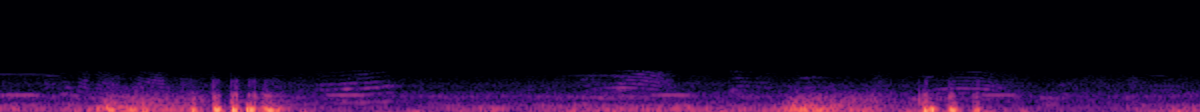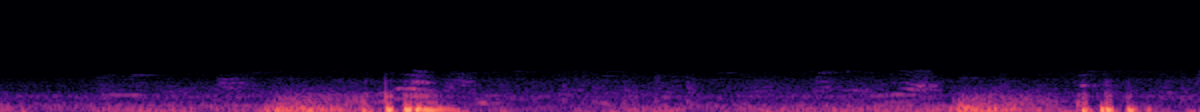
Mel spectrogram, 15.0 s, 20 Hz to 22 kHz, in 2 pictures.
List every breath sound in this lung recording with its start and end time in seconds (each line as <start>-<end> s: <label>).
0.53-1.10 s: inhalation
1.10-1.92 s: exhalation
4.84-5.66 s: inhalation
5.66-6.59 s: exhalation
9.17-9.89 s: inhalation
9.89-10.96 s: exhalation
13.46-14.27 s: inhalation
14.27-14.95 s: exhalation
